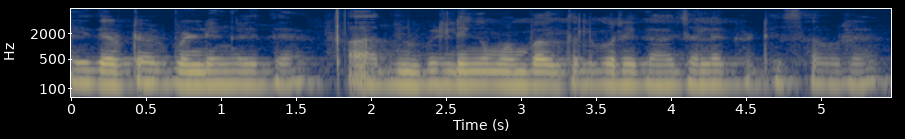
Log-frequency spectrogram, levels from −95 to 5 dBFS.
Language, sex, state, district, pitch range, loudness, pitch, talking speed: Kannada, male, Karnataka, Mysore, 125-135 Hz, -33 LUFS, 130 Hz, 130 wpm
